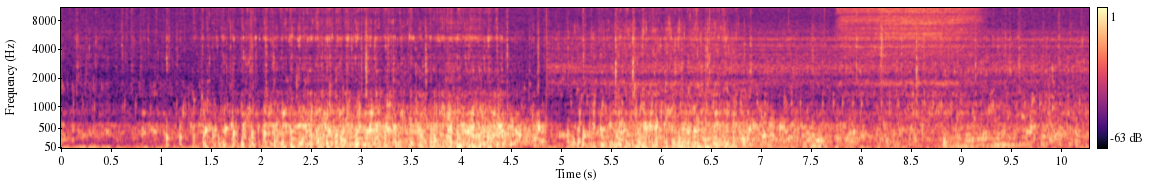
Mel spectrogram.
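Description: Underwater sound picked up by the camera: a muffled, low rumble of moving water and bubbling that swells and eases, dipping briefly about halfway through, with faint scattered clicks through it.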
